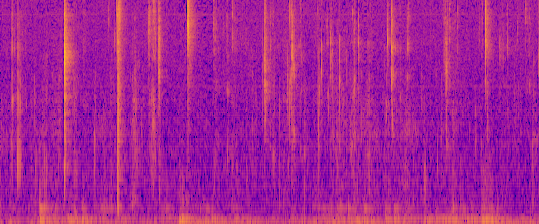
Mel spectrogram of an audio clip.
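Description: Close-up chewing of soy-garlic-glazed roast chicken, wet mouth noises broken by a few sharp clicks, the strongest about one, two and three seconds in.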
